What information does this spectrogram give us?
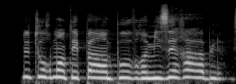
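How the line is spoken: Heartrending cry. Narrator (French): s'écria-t-il d'une voix déchirante

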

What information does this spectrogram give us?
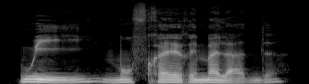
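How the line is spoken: Slow and reluctant. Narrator (French): concéda Miss Aldis, lentement et comme à regret

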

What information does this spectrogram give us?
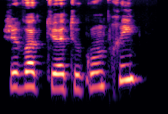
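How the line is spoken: Man sneering. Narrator (French): ricana l'homme

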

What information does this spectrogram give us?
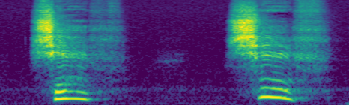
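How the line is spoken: Choked stammer. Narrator (French): balbutia Gourel d'une voix étranglée

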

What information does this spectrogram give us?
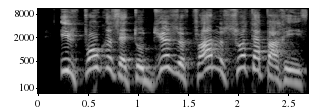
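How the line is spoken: Exclaiming. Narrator (French): s'écria-t-elle

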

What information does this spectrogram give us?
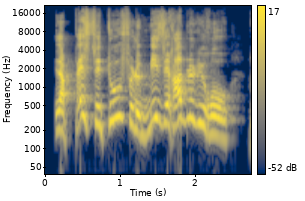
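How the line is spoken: Roaring while running. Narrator (French): rugissait Cogolin tout en courant

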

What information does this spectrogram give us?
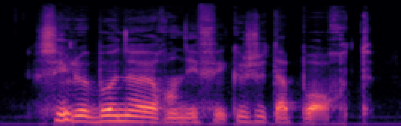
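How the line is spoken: Muffled male voice. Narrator (French): dit l'homme d'une voix sourde

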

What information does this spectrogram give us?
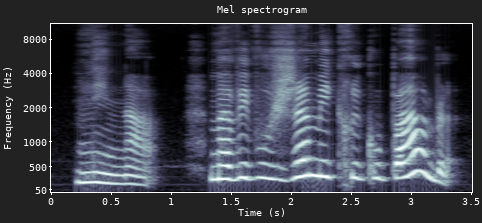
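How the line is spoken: Anguished sobbing. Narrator (French): répéta-t-il dans un sanglot où passait son martyre de 10 années et toute la douleur du moment présent

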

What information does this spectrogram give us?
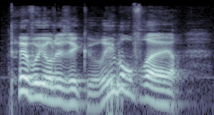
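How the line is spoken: Cheerful reply. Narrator (French): répondit gaiement Philippe

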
